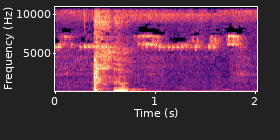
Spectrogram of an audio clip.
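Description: A man's single short cough about half a second in, over a steady low hum.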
